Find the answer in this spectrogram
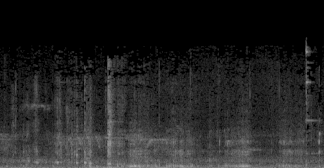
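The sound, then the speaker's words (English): People chewing onion rings while they eat, with continual crunching and moist chewing. Many small irregular crunches overlap in a steady, fairly loud stream with no talk. “Excuse us eating. Oh, onion rings.”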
